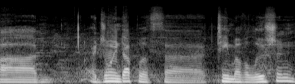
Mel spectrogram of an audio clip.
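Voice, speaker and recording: A man with a Canadian accent speaks at a medium pitch over noticeable background noise. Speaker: MMA fighter. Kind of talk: interview.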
